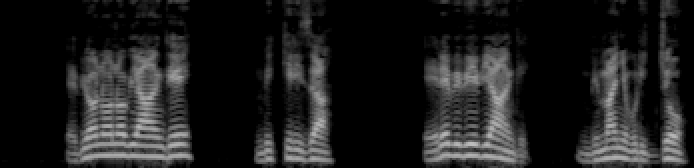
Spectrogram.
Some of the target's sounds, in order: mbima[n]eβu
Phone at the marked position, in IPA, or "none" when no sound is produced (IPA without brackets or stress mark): ɲ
